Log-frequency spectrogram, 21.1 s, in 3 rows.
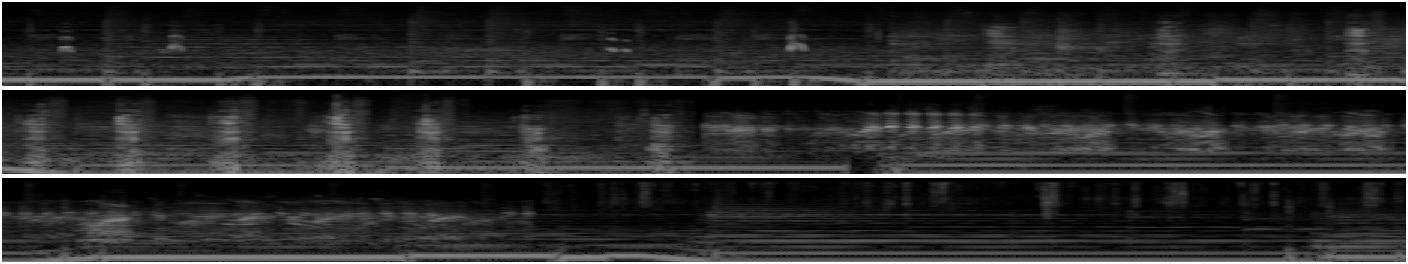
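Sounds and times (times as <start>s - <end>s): frogs calling: 0.0s - 16.9s
low background music: 0.0s - 21.0s
pigs grunting and squealing: 2.2s - 16.8s.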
